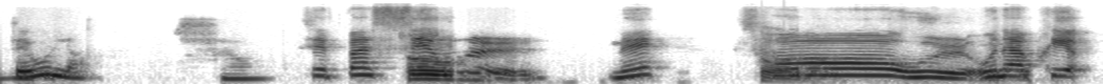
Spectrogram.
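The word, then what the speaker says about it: 서울: c'est pas Séoul, mais Seoul. On a pris O. Ouais, c'est Seoul. C'est les étrangers qui disent Séoul, mais c'est Seoul.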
